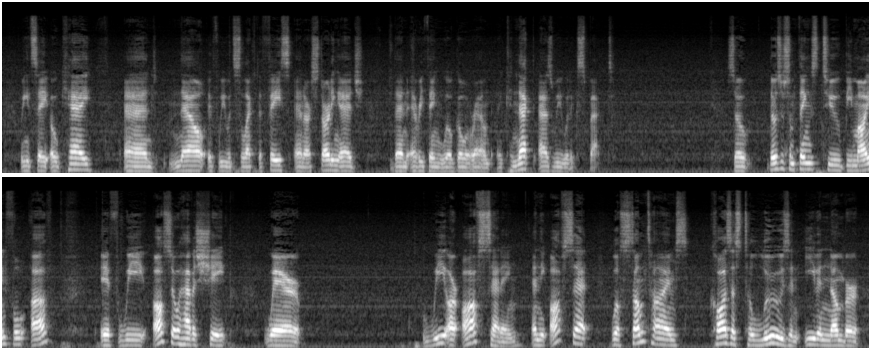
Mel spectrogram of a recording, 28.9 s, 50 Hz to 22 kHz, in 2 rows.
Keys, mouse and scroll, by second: 0.4 click, 3.5 click, 4.1 shift+click, 5.4 click, 6.4 middle click, 6.6 scroll up 1, 6.9-8.2 middle drag, 8.8 shift+e, 9.2 click, 9.9 click, 11.5 click, 12.5 click, 12.6 click, 13.8 ctrl+z, 14.4 ctrl+z, 14.4 middle click, 14.6-15.0 scroll down 1, 15.4 scroll down 1, 15.6-16.0 scroll up 1, 15.8 shift+middle click, 16.6 middle click, 17.0 middle click, 18.4 ctrl+z, 18.4 a, 18.7 click, 20.4 click, 21.1-22.0 typing, 22.0 click, 23.0 click, 23.6-24.8 typing, 25.8 click, 26.6 click.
